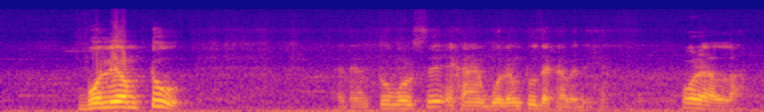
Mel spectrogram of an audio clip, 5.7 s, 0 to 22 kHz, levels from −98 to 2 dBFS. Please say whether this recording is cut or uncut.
uncut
